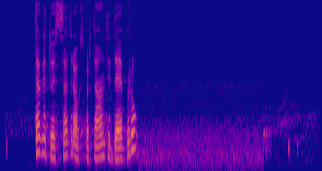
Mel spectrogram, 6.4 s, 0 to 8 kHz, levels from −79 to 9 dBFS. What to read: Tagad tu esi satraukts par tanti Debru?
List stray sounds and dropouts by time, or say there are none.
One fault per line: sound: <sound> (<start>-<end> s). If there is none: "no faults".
no faults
